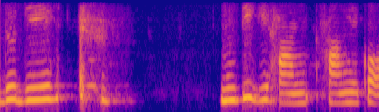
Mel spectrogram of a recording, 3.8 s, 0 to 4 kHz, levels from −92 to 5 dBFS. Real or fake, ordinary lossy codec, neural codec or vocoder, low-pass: fake; none; vocoder, 44.1 kHz, 128 mel bands, Pupu-Vocoder; 3.6 kHz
